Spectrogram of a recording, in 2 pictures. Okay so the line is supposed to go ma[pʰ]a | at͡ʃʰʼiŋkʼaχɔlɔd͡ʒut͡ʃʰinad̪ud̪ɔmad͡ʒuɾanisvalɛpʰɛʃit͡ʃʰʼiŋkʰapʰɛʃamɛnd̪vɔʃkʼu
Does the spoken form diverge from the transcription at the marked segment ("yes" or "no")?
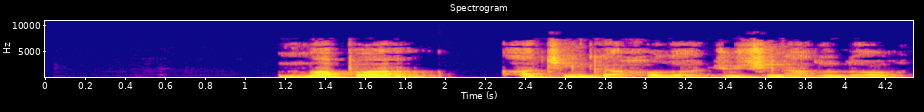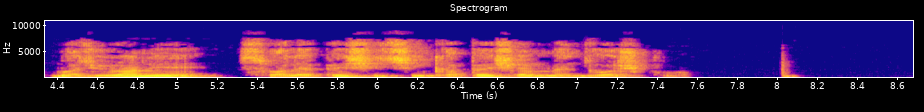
no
